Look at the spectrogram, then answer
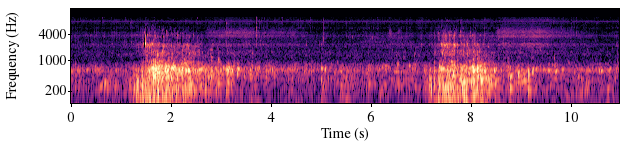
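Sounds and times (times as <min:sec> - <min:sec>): air bubbles gurgling underwater: 0:00.0 - 0:04.0, 0:04.7 - 0:09.5.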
